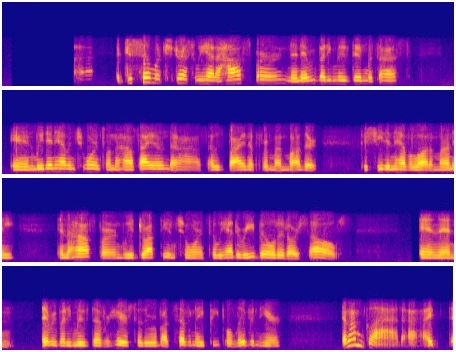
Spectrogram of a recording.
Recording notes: 100 Pounders Phone Meeting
